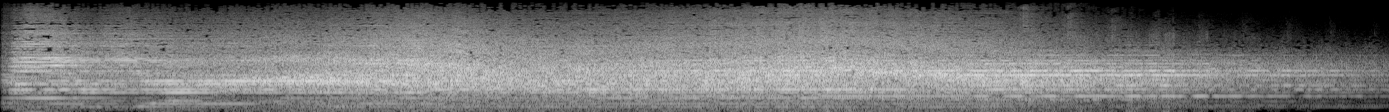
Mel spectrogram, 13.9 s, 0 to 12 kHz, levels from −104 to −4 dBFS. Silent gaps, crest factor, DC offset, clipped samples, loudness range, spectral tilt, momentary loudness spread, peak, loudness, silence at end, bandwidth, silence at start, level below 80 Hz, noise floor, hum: none; 16 dB; under 0.1%; under 0.1%; 4 LU; -1 dB/octave; 13 LU; -8 dBFS; -22 LUFS; 0.1 s; 11 kHz; 0 s; -66 dBFS; -45 dBFS; none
